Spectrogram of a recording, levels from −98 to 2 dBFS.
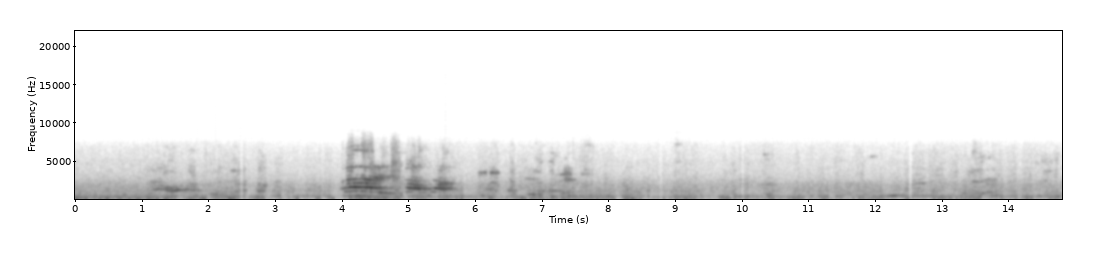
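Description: Clock drift between sender and receiver runs through the whole speech clip. The sender's clock is slower than the receiver's, by roughly 3 percent. Audio arrives a little too slowly for playback. The jitter buffer keeps sinking toward empty, so the receiver has to stretch the sound to keep going. No single moment stands out. The whole clip sits slightly behind where it should be.

Repeated timing corrections follow from that drift. They run from 0.08 s to 14.75 s. The receiver keeps inserting short repeated pieces, always in the same direction. Playback speed settles near 98 percent. Around a fifth of a second is added in total. The edits are unevenly spaced. Each one is small. They come across as faint hiccups and a slightly dragging, unsteady tempo.

Scattered short gaps come in three bursts. From 1.83 s to 2.53 s there are about three, the longest around 40 ms. From 3.71 s to 6.88 s there are about five, each around 15 ms or less. 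From 8.11 s to 8.82 s there are about three, the longest around 30 ms. Packets were lost or late. The receiver filled each hole by continuing the last sound. Nothing is actually missing. The result is brief ticks and small smears.

A short stall from a late packet occurs at 9.99 s, and another at 12.50 s. Each time a packet missed its slot and the jitter buffer ran dry. The receiver held the last sound until the packet turned up, then carried on from the same point. The first hold lasts 28 ms and the second 42 ms. Each is heard as a sound held slightly too long. The call path carries nothing above 8 kHz.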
